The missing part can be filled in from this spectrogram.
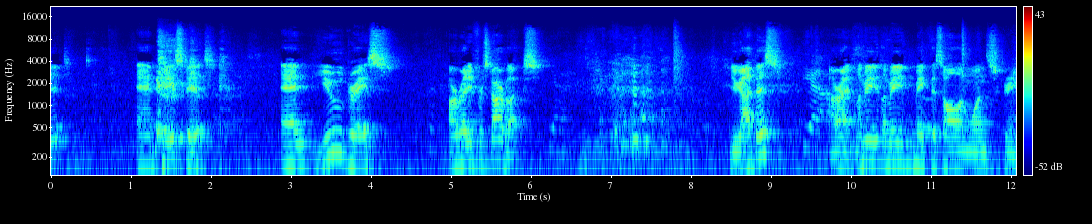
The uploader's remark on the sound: With nearly 800 students at the Garden State Scholastic Press Association's Fall Conference. That message is presented here as an episode of the podcast.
